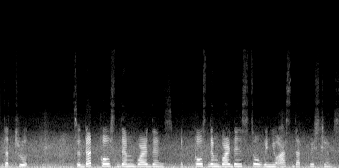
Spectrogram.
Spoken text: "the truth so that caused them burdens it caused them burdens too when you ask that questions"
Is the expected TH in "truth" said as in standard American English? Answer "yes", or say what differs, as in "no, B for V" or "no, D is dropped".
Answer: no, T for TH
